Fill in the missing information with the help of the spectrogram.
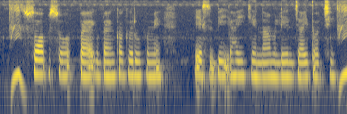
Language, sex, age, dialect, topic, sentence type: Maithili, female, 18-24, Southern/Standard, banking, statement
